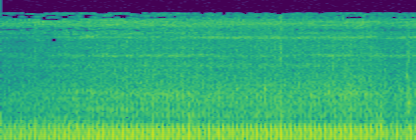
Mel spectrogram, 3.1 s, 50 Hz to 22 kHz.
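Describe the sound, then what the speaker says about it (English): A Vitara with a turbo D16 engine, long out of use, idles loudly and steadily up close, a rough throbbing rumble with faint rattles and clatter layered over it. "the motor sounds really good. We're gonna turn it off. It's pretty loud."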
